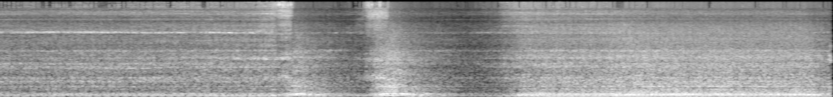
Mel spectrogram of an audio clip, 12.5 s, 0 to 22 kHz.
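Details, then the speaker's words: Ford Galaxie V8 after reassembly: idles, then revs with a brief surge and jump as it climbs before settling; ignition timing a little too advanced, distributor to be moved back. "you hear the motor jump a little bit when I run the motor up to speed here goes maybe a little bit I don't know if you heard that but Ford's will do that when the timing is a little bit High so I'm going to move the distributor"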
